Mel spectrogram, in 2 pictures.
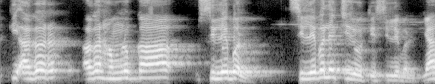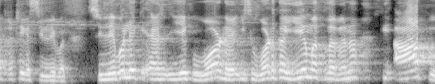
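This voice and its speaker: A man's voice: high voice, echoey room. A male teacher explaining grammar in his words, often asking check questions and repeating key words.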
